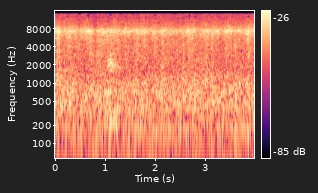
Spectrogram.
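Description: A felt eraser rubs softly across a blackboard.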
